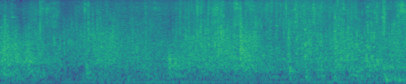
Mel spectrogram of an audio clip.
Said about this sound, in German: Damit das klappt, heißt es erstmal trainieren und dafür gehen wir jetzt raus aufs Wasser. Wir schieben mein Boot von der Rampe ins Wasser.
